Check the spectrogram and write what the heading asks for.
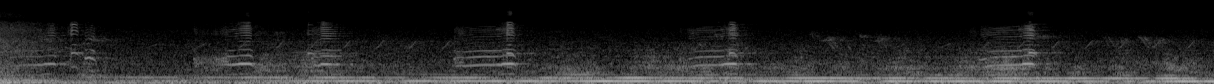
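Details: Wild Canada geese in nature giving loud nasal honks in irregular bursts, several per second at times, each with stacked harmonics, over a steady low hum from flowing water and faint chirps of other birds.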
